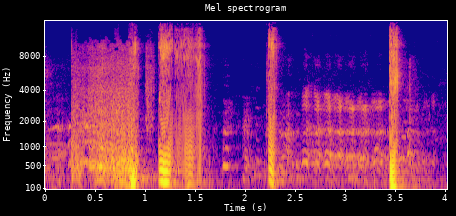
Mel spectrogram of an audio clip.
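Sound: repeated farting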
